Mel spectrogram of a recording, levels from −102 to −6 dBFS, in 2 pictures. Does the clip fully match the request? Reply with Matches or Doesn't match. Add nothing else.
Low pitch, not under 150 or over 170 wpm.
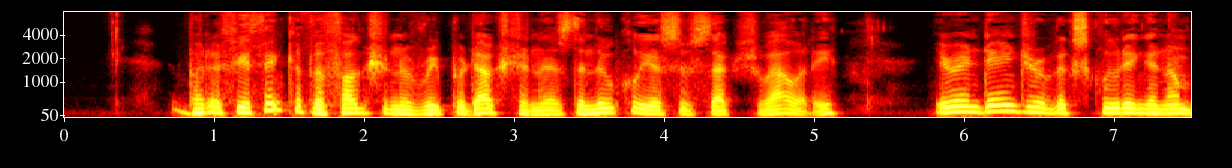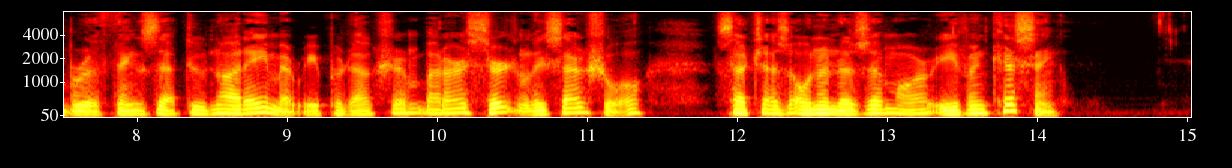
Matches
